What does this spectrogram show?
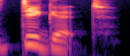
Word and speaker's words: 디귿: 디귿, The name of this consonant is digeut. Digeut is the same D sound you make when you pronounce dog.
